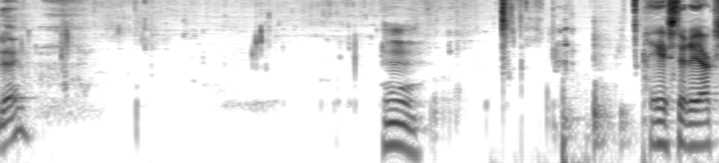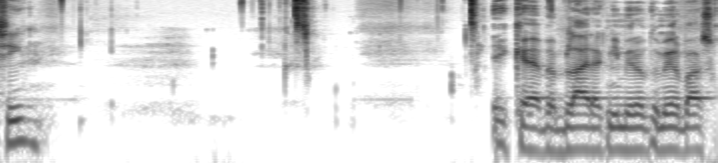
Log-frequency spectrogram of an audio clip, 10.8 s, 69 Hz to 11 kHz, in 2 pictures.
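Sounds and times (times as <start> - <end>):
speech: 0.0 - 0.6, 2.9 - 3.4, 4.9 - 5.8, 9.1 - 10.7
person slurping a sip of cola: 0.3 - 4.2.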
